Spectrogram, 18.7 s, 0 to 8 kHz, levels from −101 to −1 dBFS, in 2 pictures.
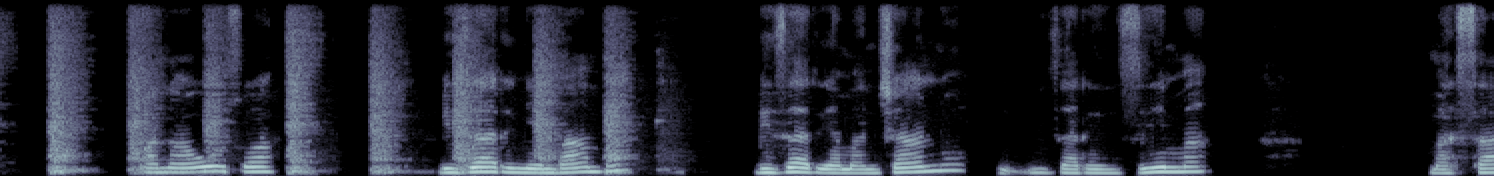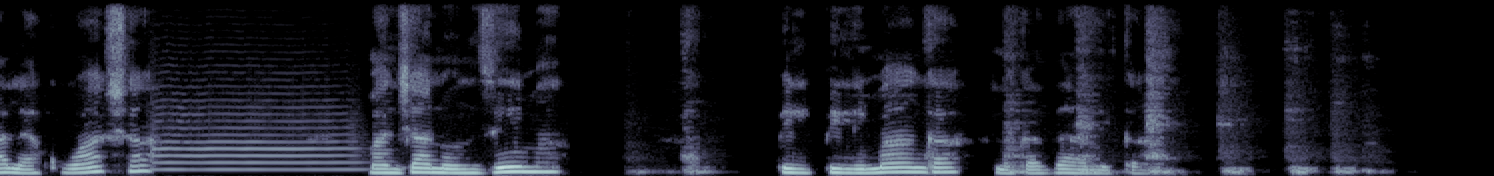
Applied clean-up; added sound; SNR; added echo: none; Trumpet; 15 dB; none.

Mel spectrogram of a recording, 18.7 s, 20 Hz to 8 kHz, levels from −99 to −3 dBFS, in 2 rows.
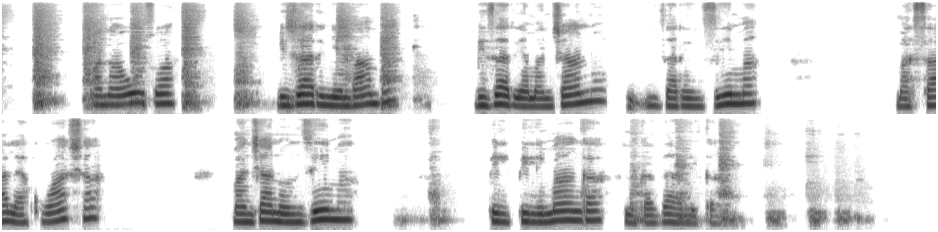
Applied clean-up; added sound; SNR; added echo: neural mask model Resemble Enhance denoiser.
